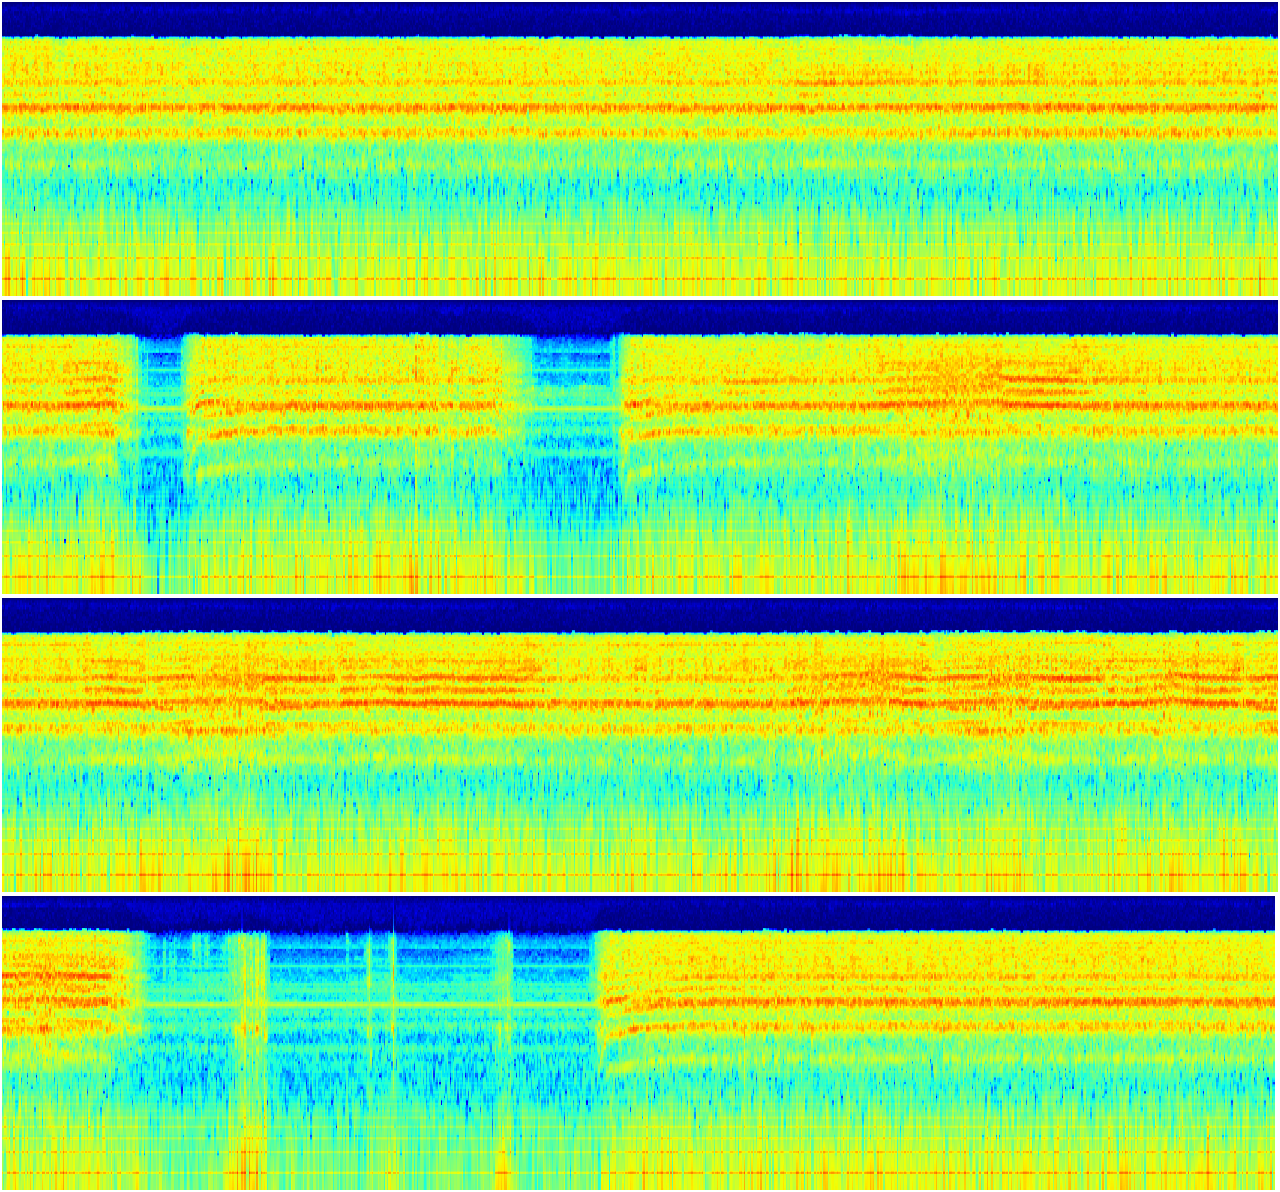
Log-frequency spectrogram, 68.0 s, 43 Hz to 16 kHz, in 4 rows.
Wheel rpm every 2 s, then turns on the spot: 160, 160, 160, 160, 160, 160, 160, 160, 160, 80, 160, 130, 50, 160, 160, 160, 160, 160, 160, 160, 160, 160, 160, 160, 160, 160, 50, 10, 0, 60, 160, 160, 160, 160.
52-56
